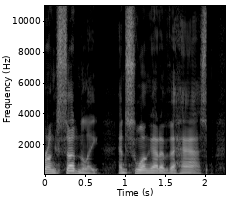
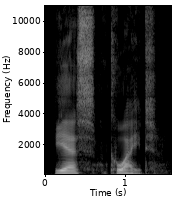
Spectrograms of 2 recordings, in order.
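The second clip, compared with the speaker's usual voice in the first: soft, quiet, disdainful and scornful tone. A narrator voices a man answering another man's remark, softly contemptuous. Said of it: "in his softly contemptuous voice".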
